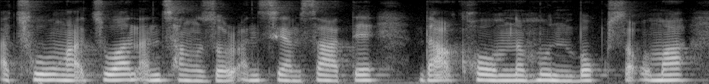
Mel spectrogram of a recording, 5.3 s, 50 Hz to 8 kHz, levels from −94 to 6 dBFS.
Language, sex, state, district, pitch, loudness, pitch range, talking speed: Mizo, female, Mizoram, Aizawl, 190 Hz, -18 LUFS, 185-195 Hz, 180 wpm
